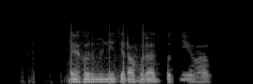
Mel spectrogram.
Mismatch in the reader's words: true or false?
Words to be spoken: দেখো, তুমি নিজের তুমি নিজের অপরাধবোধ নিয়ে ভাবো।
true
